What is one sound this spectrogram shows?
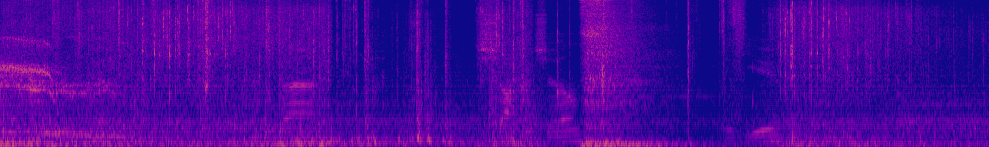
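Small flames crackle as they burn.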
